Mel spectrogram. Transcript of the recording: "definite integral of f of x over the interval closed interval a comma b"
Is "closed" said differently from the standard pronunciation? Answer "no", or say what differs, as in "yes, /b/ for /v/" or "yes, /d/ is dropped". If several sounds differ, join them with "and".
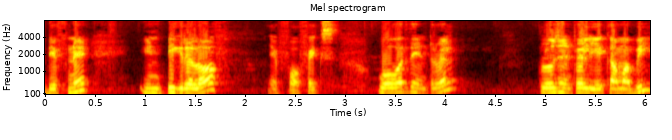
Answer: yes, /d/ is dropped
